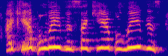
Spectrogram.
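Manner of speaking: high, loud mock disbelief; imitated amazed excitement. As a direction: gush it like she just won. Retells team member's joy at gold.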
